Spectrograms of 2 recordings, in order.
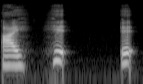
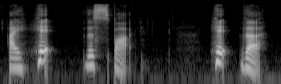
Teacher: the T on hit is a glottal stop, right? Because it is next to this other T or a consonant, and it will run directly into the TH that follows.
